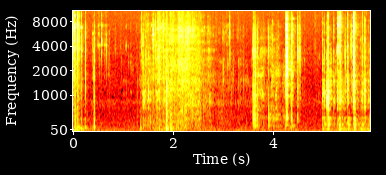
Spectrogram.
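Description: A full-size green mechanical keyboard with cream and green plastic keycaps, some switches still bare, has keycaps pressed and tapped into place on the right side by fingertips with long nails, then is typed across. Sharp, bright plastic clicks and clacks come in scattered bursts, with a softer rustling stretch in the middle.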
